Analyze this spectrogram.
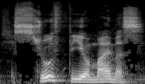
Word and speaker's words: Struthiomimus: So Struthiomimus, that's how you pronounce it.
